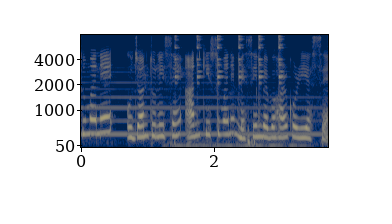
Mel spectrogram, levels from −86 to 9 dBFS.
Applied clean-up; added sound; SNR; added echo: none; Tap / Glass + Wind instrument, woodwind instrument; 12 dB; none.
